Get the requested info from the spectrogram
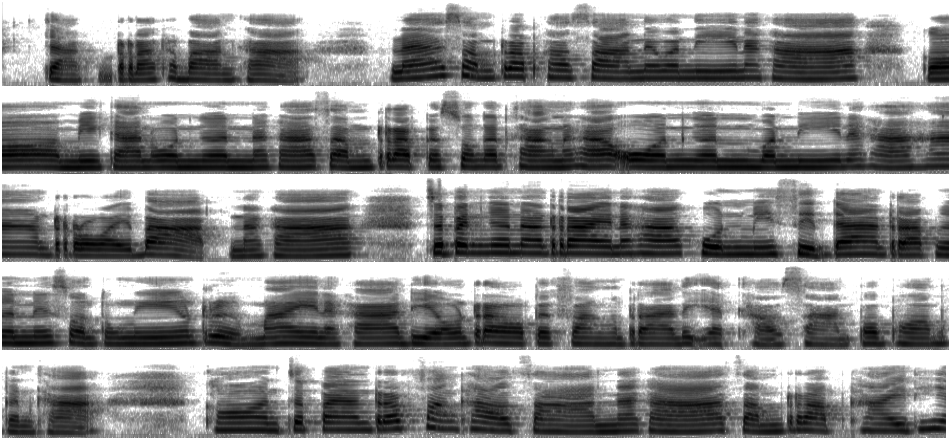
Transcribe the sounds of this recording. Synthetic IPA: t͡ɕaː˨˩k̚ɾa˦˥t̪ʰːa˧baː˧nkʰa˥˩ | lɛ˦˥sa˩˦mɾa˨˩p̚kʰaː˨˩wsaː˨˩˦nːa˧jwa˧nːiː˦˥na˦˥kʰa˦˥kɔː˥˩miː˧kaː˧nʔoː˧nŋɤ˧nːa˦˥kʰa˦˥sa˩˦mɾa˨˩p̚kɾa˧su˧əŋka˧nkʰa˧ŋna˦˥kʰa˦˥ʔoː˧nŋɤ˧nwa˧nːiː˦˥na˦˥kʰa˦˥ɦaː˥˩ɾɔː˦˥jbaː˨˩t̪̚na˦˥kʰa˦˥t͡ɕa˨˩pe˧nŋɤ˧nʔa˧ɾa˧jna˦˥kʰa˦˥kʰu˧nmiː˧si˨˩t̪̚daː˥˩ɾa˦˥p̚ŋɤ˧nːa˧jsu˨˩ənt̪o˧ŋniː˦˥ɾɯː˩˦ma˥˩jna˦˥kʰa˦˥di˨˩˦əwɾa˧wpa˧jfa˧ŋɾaː˧jla˧ʔi˨˩ət̪̚kʰaː˨˩wsaː˩˦npʰɔː˧pʰɔː˦˥mka˧nkʰa˥˩ | kɔː˨˩nt͡ɕa˨˩pa˧ɾa˦˥p̚fa˧ŋkʰaː˨˩wsaː˩˦nːa˦˥kʰa˦˥sa˩˦mɾa˨˩p̚kʰa˧jt̪ʰiː˥˩

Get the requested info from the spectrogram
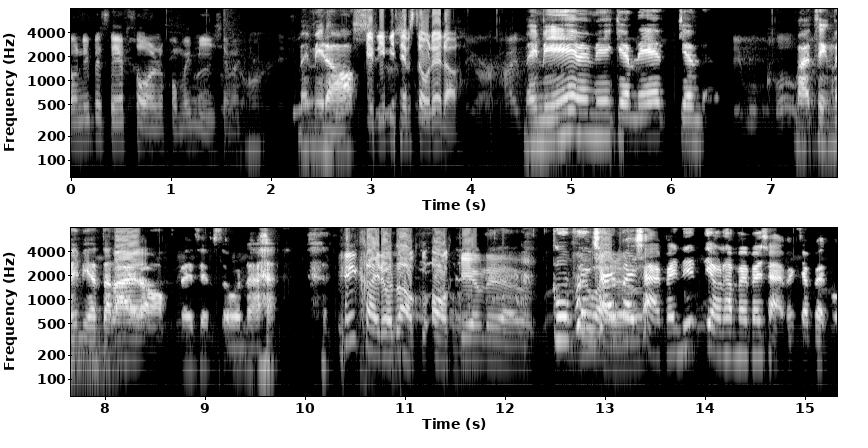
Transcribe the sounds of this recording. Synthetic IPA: t̪o˧ŋniː˦˥pe˧nseː˦˥p̚soː˧n˧pʰo˩˦ma˥˩jmiː˧t͡ɕʰa˥˩jma˦˥j | ma˥˩jmiː˧lɔ˨˦˩k̚keː˧mni˦˥miː˧seː˦˥p̚soː˧ndu˥˩jlɔ̰˨˩˦ | ma˥˩jmiː˧ma˥˩jmiː˧˩keː˧mniː˦˥keː˧m | maː˨˩˦jt̪ʰɯ˩˦ŋma˥˩jmiː˧ʔa˧nt̪aː˧laː˧˥˩jlɔː˨˩k̚na˧seː˦˥p̚soː˧nːa˦˥˦ | kʰa˧jdoː˧nlɔː˨˩kːuː˧ʔɔː˨˩kːeː˧mlɤː˧jʔa˨˩kuː˧pʰɯ˥˩ŋt͡ɕʰa˦˥jpa˧jt͡ɕʰaː˩˦jpa˧jni˦˥t̪̚di˨˧əwt̪ʰa˧mːa˧jpa˧jt͡ɕʰaː˩˦jma˧nka˧˩bɛː˨˩p̚

